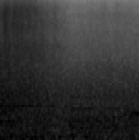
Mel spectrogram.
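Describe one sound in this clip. Sleigh runners hiss over snow.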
